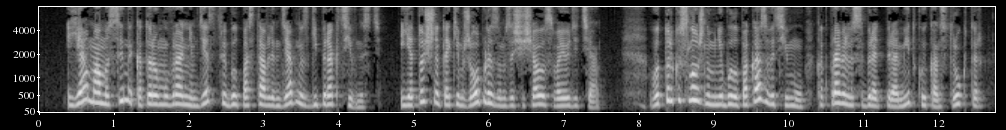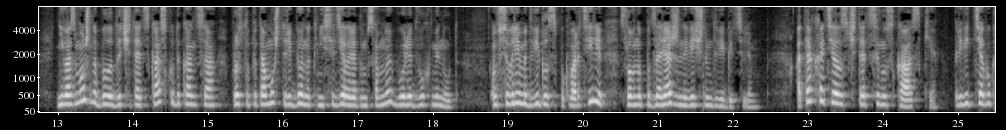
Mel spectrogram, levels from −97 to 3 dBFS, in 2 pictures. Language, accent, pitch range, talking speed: Russian, native, 215-285 Hz, 165 wpm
